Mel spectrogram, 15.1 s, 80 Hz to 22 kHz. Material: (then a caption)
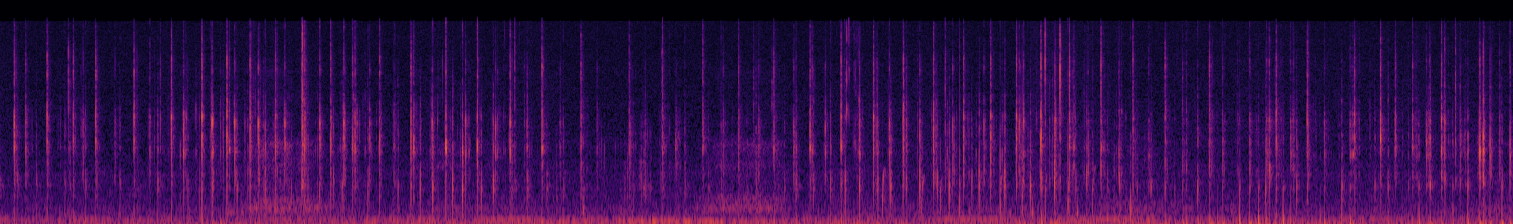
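Plastic. Fingertips tap and click the face buttons and thumbstick of a black, hollow plastic PS4 game controller. A rapid, steady stream of short, dry, bright plastic clicks continues throughout over a low, constant hum.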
